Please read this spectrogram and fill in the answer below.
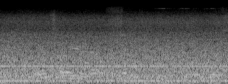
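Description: Steady ambience outside an airport terminal: indistinct voices over a constant mechanical hum and rushing noise.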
